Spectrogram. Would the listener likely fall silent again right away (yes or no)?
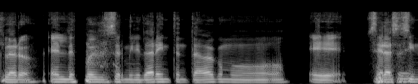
yes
